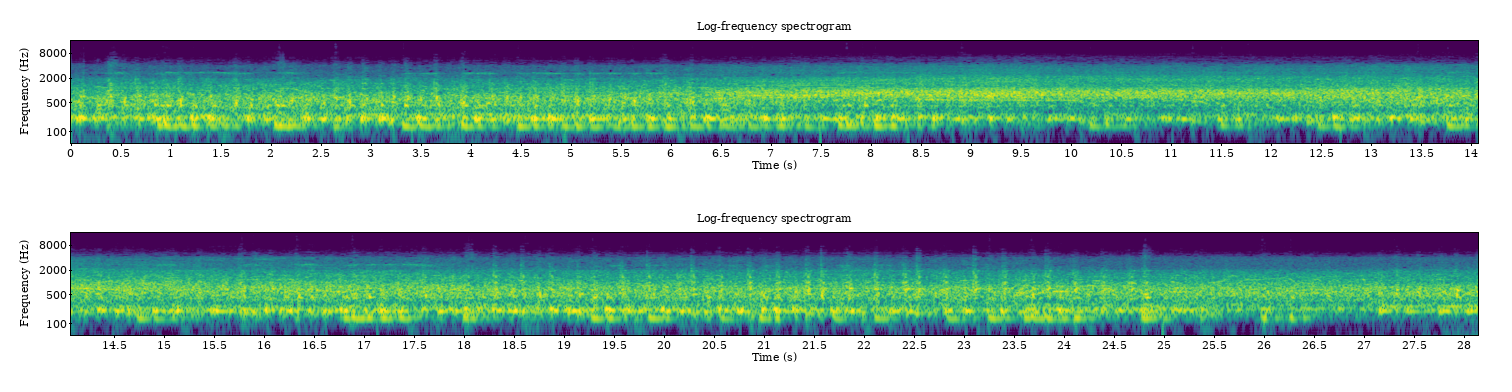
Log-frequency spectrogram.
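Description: Live traditional Congolese dance music: steady drumming with voices singing, played on for the whole stretch without a break.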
